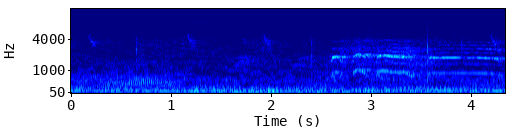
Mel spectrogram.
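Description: A rooster crowing once in the second half, a drawn-out call that wavers at the start and then holds steady. A few short, faint chirps come before it.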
